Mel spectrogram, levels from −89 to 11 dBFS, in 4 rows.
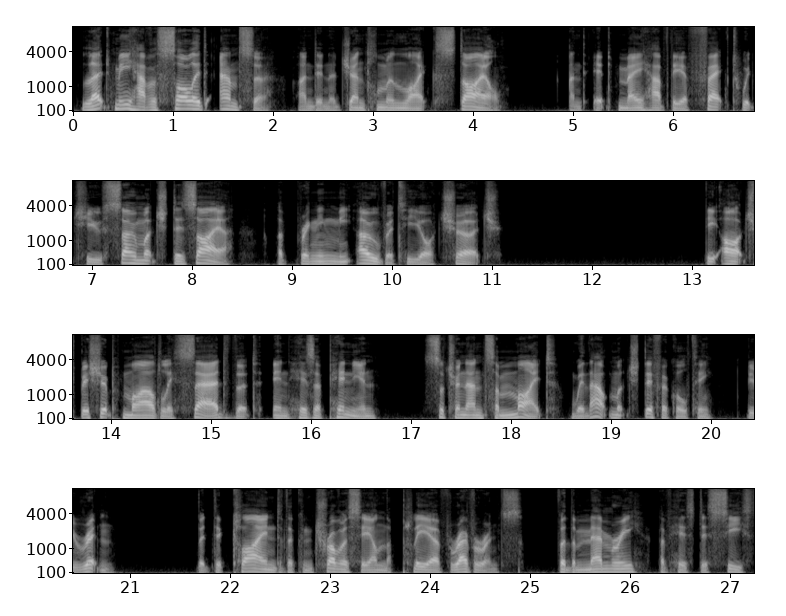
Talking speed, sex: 135 wpm, male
